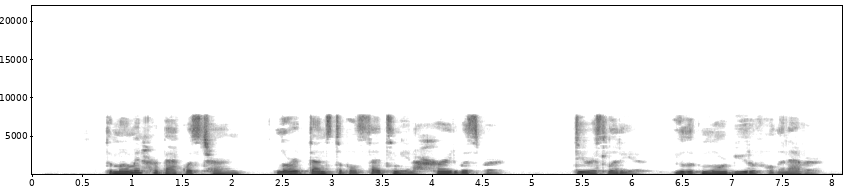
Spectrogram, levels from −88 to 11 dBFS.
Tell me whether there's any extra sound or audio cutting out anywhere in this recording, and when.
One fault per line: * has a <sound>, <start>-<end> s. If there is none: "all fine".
all fine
